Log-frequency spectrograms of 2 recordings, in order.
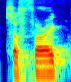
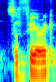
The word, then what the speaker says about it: sulfuric: it's like so so it's short ah sulfuric sulfuric acid sulfuric acid is like that so so fear it's not ooh as it seems it's not right it's a short ah sulfuric acid sulfuric acid right if you notice i'm putting i'm placing more stress more in the side on this part right it's a freak acid right because of primary stress over here okay uh the next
